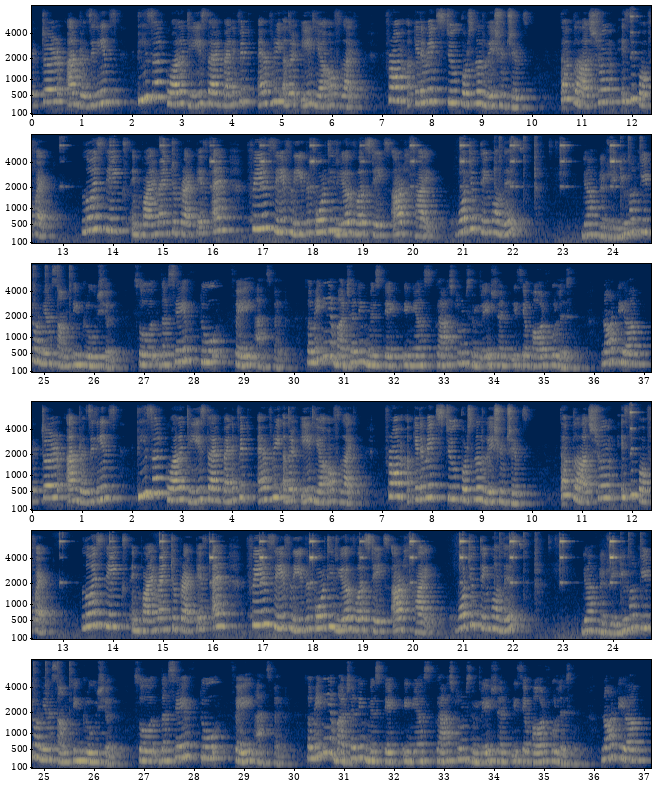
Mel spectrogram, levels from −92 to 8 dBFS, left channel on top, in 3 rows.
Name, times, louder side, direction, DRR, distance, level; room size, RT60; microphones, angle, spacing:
voice 1, 0.0-1.6 2.1-4.2 4.5-6.4 7.1-9.7 10.6-12.6 13.4-20.3 20.8-22.1, right 1 dB, 70° right, -3 dB, 0.7 m, -31 dB
sound 1, 12.0-12.1 12.9-13.0 13.9-14.0 14.9-15.0 15.9-16.0 16.5-17.6 17.9-18.2 18.8-19.2 19.9-20.0 20.7-21.0 21.9-22.0 22.8-23.2 23.8-24.0, right 8 dB, 40° right, 0.3 m, -28 dB
sound 2, 21.6-22.6 24.1-25.6, left 2 dB, 50° left, 1.2 m, -48 dB
voice 2, 23.4-26.4 26.9-28.5 28.8-29.7 30.3-35.7 36.1-36.8, right 2 dB, 10° right, -9 dB, 1.0 m, -34 dB
3.0 x 2.5 x 4.2 m, 0.82 s
head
